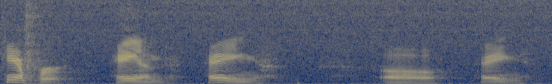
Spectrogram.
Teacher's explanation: Vowel nasalization, I heard this some in some southern accents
